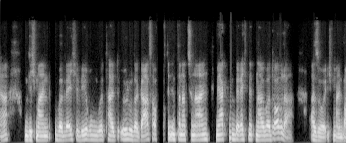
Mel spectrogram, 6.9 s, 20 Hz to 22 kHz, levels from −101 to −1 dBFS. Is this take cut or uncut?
cut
